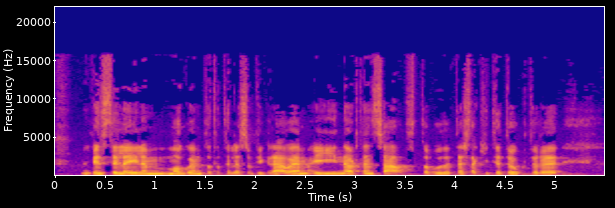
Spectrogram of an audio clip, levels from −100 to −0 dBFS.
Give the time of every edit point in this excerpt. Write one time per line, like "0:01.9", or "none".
0:01.6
